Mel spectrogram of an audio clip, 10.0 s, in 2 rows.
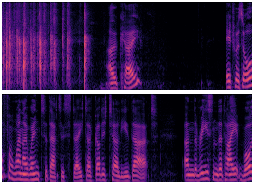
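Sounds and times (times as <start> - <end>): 
audience applause: 0.0 - 1.8
speech: 2.2 - 2.9, 4.5 - 10.0.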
